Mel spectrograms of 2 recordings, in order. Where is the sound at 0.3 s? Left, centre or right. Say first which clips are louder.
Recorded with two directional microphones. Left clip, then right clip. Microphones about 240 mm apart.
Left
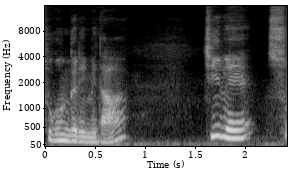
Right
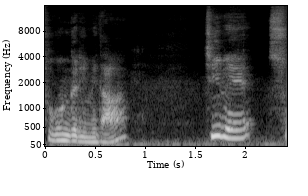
Left 4 dB; left.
